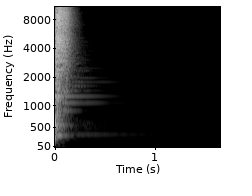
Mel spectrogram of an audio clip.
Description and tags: SD13x03inPearl-VHP,TSn-HdC-v10
A 1-shot sample taken of a 13-inch diameter, 3-inch deep Pearl brass piccolo snare drum, recorded with a Shure SM-58 close-mic on the batter head, an MXL 603 close-mic on the bottom (snare side) head and two Peavey electret condenser microphones in an XY pair. The drum was fitted with an Evans G Plus (hazy) head on top and a Remo hazy ambassador snare head on bottom.
Notes for samples in this pack:
Tuning:
VLP = Very Low Pitch
LP = Low Pitch
MLP = Medium-Low Pitch
MP = Medium Pitch
MHP = Medium-High Pitch
HP = High Pitch
VHP = Very High Pitch
Playing style:
CS = Cross Stick Strike (Shank of stick strikes the rim while the butt of the stick rests on the head)
HdC = Head-Center Strike
HdE = Head-Edge Strike
RS = Rimshot (Simultaneous head and rim) Strike
Rm = Rim Strike
Snare Strainer settings:
multisample, 1-shot, velocity, snare, drum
